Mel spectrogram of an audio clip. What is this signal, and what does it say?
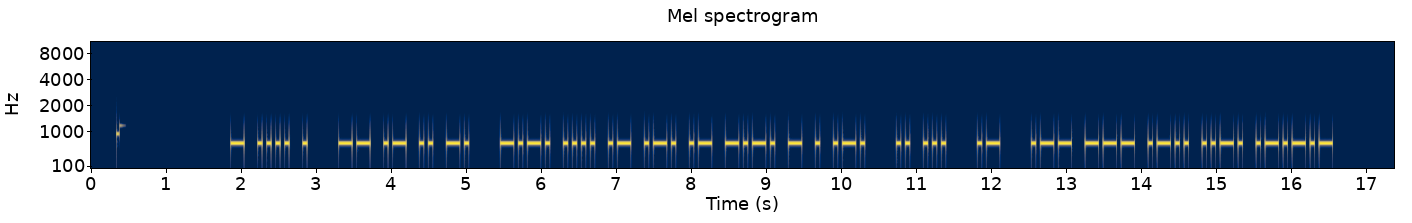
Morse code, heard as a keyed tone, about 20 wpm, 700 Hz. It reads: THE MAIN CHARACTER IS A WOLF.
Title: Additional Easy Phrases 20wpm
